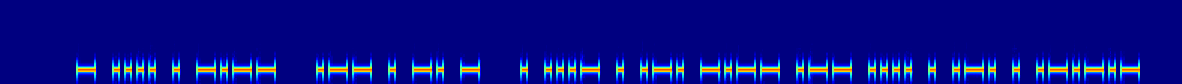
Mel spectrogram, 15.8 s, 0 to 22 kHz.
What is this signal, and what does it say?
Morse code, heard as a keyed tone, about 15 wpm, 700 Hz. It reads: THEY WENT EVERYWHERE.
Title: Sentences from Top 1600 Words 15wpm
